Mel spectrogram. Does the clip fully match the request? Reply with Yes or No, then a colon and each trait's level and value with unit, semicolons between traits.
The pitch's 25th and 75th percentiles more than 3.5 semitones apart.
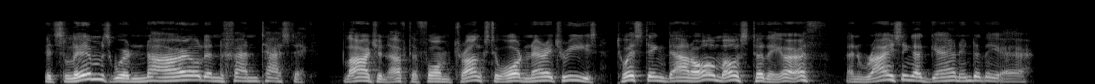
Yes: average, 4.5 semitones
